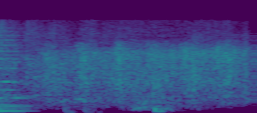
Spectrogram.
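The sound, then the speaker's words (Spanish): An audience claps their hands for Christ Jesus in a steady, dense wash of applause that holds at an even level from start to finish, with no voices standing out. “de fuertes palmas a Cristo Jesús.”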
